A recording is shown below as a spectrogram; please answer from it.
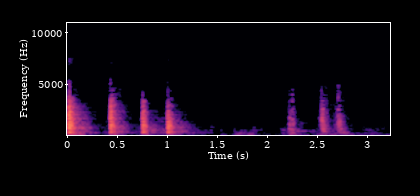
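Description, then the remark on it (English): Gracie Allen raps her knuckles on the wooden door of Herbert Marshall's house: four firm knocks, a short pause, then three softer knocks in quick succession. No voices, just the hollow taps. “She knocks at the door.”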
